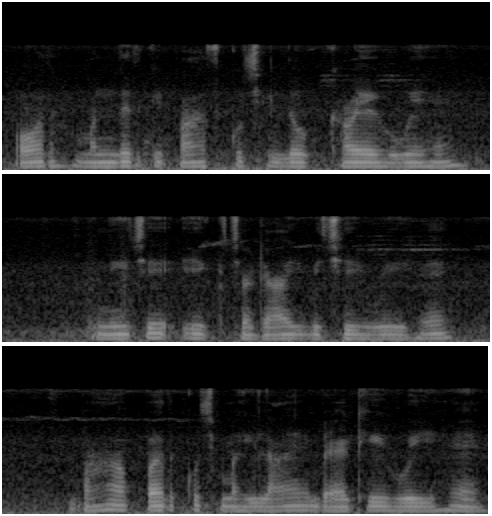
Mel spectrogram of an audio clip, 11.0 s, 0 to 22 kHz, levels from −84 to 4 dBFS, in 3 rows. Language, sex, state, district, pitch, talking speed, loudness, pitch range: Hindi, male, Andhra Pradesh, Anantapur, 95 Hz, 125 wpm, -39 LUFS, 95-100 Hz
